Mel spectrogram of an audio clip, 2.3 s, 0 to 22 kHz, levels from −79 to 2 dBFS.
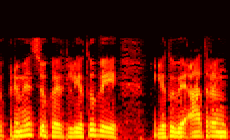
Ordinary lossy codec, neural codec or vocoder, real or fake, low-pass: AAC, 24 kbps; none; real; 7.2 kHz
